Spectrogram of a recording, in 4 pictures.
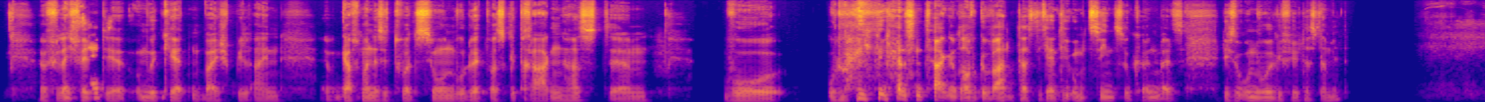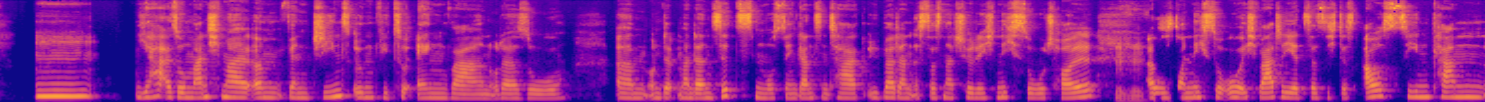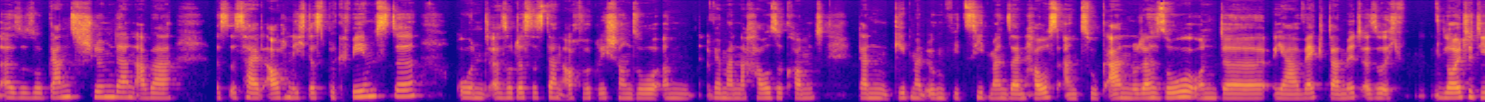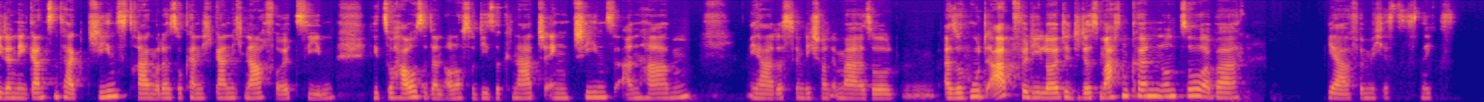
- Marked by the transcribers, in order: laughing while speaking: "eigentlich den ganzen"; other street noise; other background noise
- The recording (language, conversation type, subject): German, podcast, Gibt es ein Kleidungsstück, das dich sofort selbstsicher macht?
